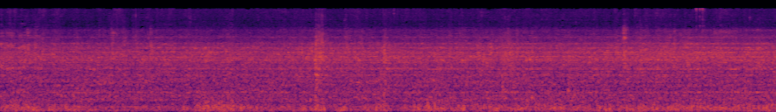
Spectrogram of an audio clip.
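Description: Passenger train running on the rails as it pulls out of a station, heard from on board: a steady low rolling noise.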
